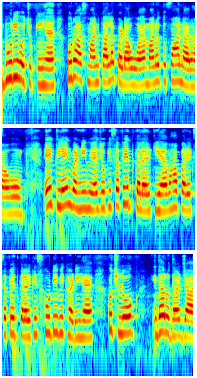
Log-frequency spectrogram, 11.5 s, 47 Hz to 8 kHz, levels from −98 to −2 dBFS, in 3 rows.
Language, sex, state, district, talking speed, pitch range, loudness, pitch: Hindi, female, Uttar Pradesh, Etah, 210 wpm, 245-295 Hz, -13 LUFS, 275 Hz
